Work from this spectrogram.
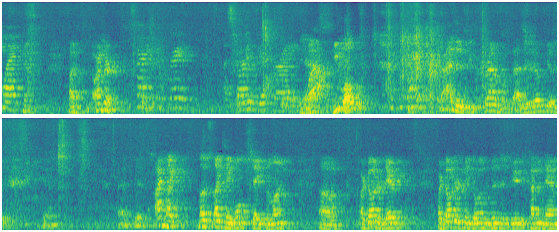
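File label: Announcements, church service; Dinner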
